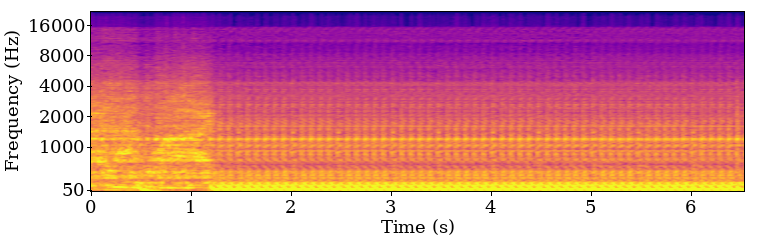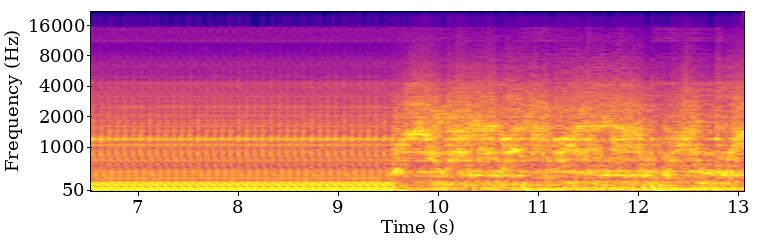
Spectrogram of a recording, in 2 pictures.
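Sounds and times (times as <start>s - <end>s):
distorted electronic pulse stutter: 0.0s - 13.0s.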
